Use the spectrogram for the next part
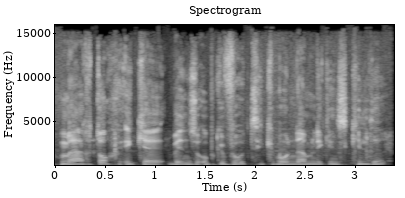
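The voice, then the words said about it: Put-on French accent in Dutch. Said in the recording (Dutch): “ik heb een Franse accent”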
